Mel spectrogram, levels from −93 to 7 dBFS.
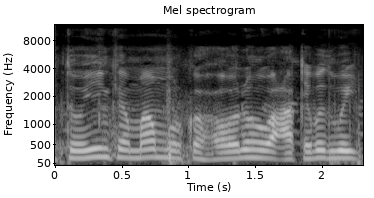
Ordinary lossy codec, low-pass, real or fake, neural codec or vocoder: AAC, 64 kbps; 10.8 kHz; real; none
